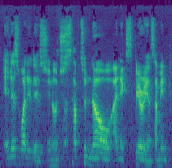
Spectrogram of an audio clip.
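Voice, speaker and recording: A man's voice: medium pitch, a little fast, bright, forceful tone, a little hiss or hum. A man in his thirties from Chile, a guest in a casual spiritual conversation who rambles and searches for his words. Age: 30s.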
